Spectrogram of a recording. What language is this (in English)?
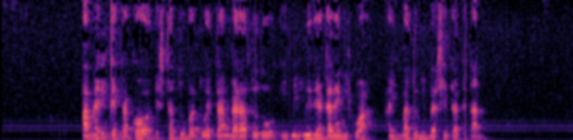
Basque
